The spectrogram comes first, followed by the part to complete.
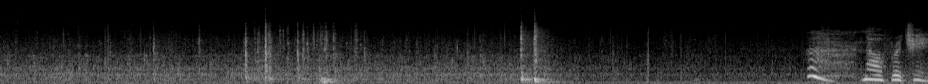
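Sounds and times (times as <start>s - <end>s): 
rain falling: 0.0s - 9.2s.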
